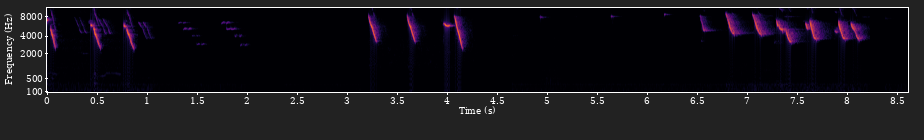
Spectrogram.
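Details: Saffron finch delivering several phrases: high steeply falling notes, soft quieter chips, three louder swoops, then a faster tumbling run of overlapping descending notes at the end.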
